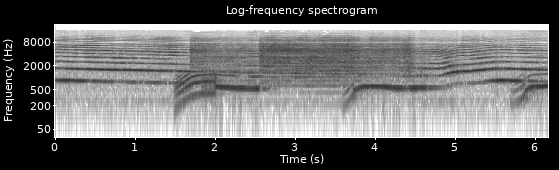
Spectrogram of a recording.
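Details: Squirt, a dog, howling along to a passing siren: three rising howls that slide up from low and level into a drawn-out tone, each over the loud, steady, wailing siren that dominates throughout.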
